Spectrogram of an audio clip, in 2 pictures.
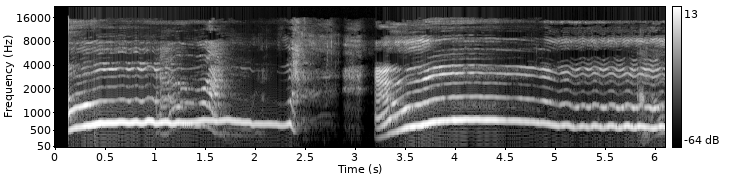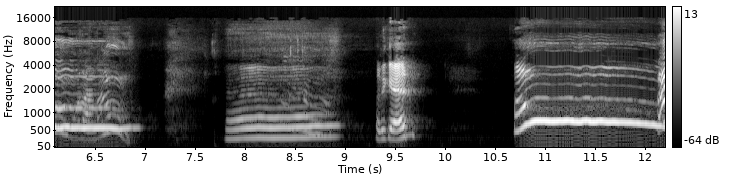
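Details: A Pomsky (husky mix) puppy howls along after its owner, giving long, high, wavering howls that rise at the start, with the owner's lower human howl joining in.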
